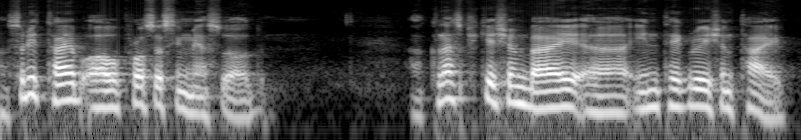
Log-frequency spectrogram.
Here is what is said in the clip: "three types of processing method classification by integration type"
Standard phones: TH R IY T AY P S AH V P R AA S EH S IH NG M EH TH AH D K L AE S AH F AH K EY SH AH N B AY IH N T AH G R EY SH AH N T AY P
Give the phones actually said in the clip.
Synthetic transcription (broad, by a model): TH R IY T AY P AH V P R AA S EH S IH NG M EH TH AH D K L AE S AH F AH K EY SH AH N B AY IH N T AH G R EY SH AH N T AY P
